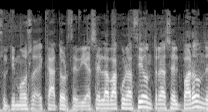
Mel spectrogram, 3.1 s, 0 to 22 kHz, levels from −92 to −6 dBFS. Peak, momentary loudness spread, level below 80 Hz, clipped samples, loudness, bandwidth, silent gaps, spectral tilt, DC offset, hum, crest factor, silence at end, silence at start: 0 dBFS; 5 LU; -30 dBFS; 0.2%; -13 LUFS; 16 kHz; none; -6 dB/octave; under 0.1%; none; 12 dB; 0 s; 0 s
